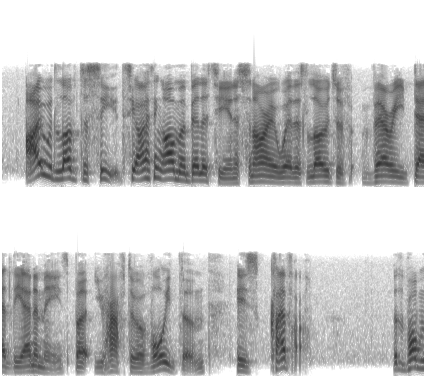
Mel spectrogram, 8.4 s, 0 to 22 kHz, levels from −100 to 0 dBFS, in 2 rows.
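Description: No technical faults can be heard in this recording.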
